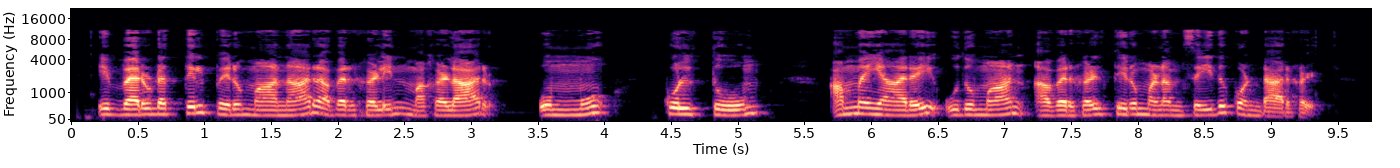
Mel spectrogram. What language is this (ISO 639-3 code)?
tam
